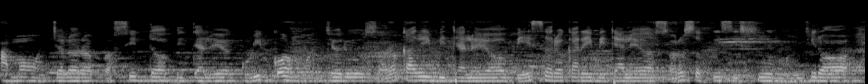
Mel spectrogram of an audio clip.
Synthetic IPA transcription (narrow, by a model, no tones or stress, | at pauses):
amɔːnt͡ʃɔlɔɾɔpɾʌsid̪ʱːʌbid̪jalʌjɔɡuɽikɔmʌd̪ʱjʌɾusʌɾɔkaɾibid̪jalɔjɔbesʌɾɔkaɾibid̪jalʌjɔsʌɾɔsɔkisisumɔnd̪iɾɔ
